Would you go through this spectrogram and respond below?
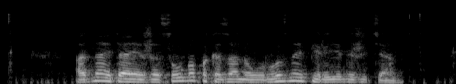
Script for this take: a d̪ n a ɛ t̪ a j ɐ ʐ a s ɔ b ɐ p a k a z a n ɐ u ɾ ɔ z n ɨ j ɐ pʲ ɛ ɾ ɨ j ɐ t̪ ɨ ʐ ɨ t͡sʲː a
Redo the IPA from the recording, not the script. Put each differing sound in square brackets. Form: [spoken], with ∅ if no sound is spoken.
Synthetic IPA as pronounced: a d̪ n a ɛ t̪ a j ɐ ʐ a s ɔ b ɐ p [ɐ] k a z a n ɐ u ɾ ɔ z n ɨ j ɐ pʲ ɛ ɾ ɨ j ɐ [d̪] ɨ ʐ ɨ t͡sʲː a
